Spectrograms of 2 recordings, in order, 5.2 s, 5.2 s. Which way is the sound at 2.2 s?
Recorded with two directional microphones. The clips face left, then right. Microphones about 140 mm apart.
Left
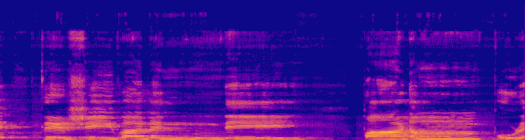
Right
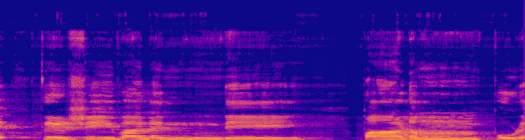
20° right (ahead or behind).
